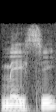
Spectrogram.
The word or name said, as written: Macy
